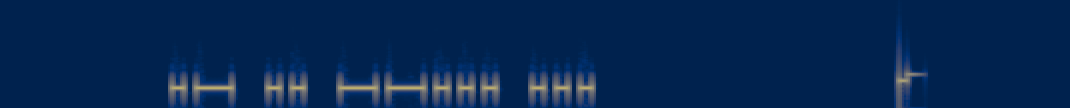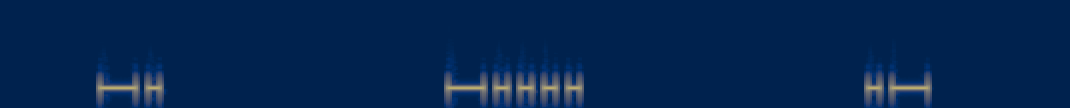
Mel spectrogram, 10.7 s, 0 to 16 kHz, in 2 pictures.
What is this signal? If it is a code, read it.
Morse code, heard as a keyed tone, about 20 wpm, spaced as for 10 wpm, 700 Hz. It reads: AI7S N6A
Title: USA Call Signs - 4 Characters - 8x Character Spacing - 20wpm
